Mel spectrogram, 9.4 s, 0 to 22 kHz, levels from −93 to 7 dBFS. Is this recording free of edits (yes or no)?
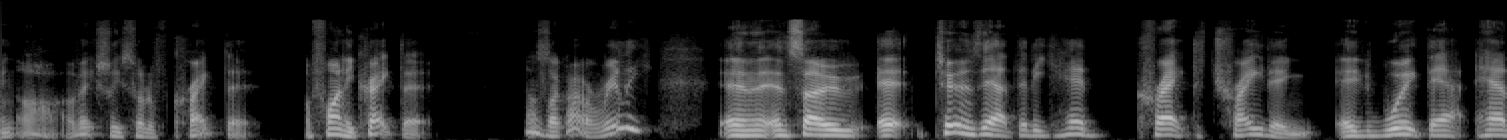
yes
